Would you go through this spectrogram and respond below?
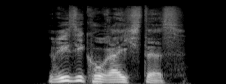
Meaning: strong/mixed nominative/accusative neuter singular superlative degree of risikoreich
- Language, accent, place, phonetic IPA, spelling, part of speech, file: German, Germany, Berlin, [ˈʁiːzikoˌʁaɪ̯çstəs], risikoreichstes, adjective, De-risikoreichstes.ogg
